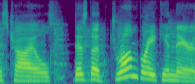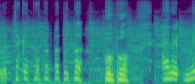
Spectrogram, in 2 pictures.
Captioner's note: drum imitation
